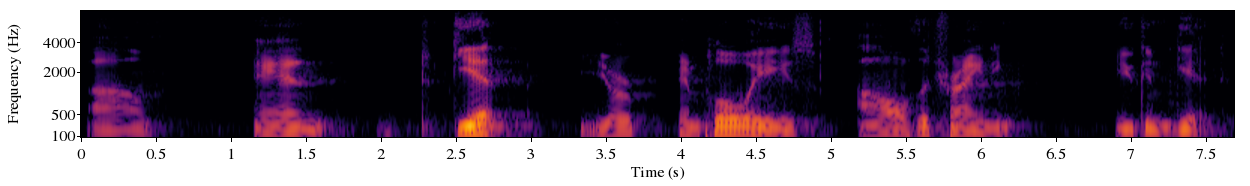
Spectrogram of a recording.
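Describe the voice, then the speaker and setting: A man in his fifties speaks up from the audience with a folksy, appreciative manner. His voice sits on the low side. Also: very slow, long pauses. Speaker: audience member.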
